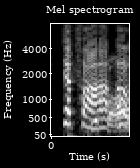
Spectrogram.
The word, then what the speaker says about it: Deffaa: How do you pronounce it? I'm sorry. Deffa.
